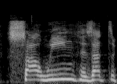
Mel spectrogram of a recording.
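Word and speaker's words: Samhain: now the real name i think was called saw ween is that the correct other correct pronunciation yeah in the celtic british isles yeah sewing it spelled samh a IM but we say it as sewing and yeah that's the that's the ancient ancestor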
